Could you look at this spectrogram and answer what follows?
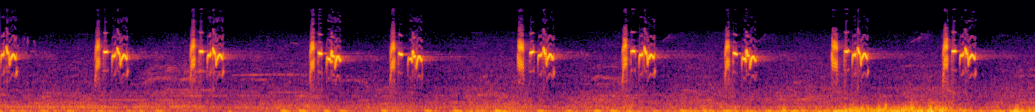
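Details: Sooty-headed bulbul calling rivals: a short chip-and-whistle phrase repeated steadily about every second and a half, nine times, with low rumbling background noise growing near the end.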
